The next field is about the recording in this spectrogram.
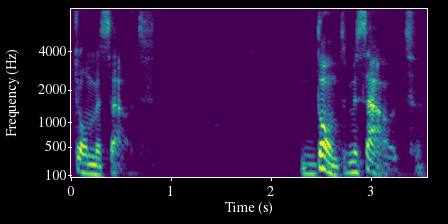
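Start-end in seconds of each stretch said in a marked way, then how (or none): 2.4-3.5 slow, higher put-on sales voice; mock ad pitch. Streamer repeating the article's slogan, slow mock sales pitch.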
